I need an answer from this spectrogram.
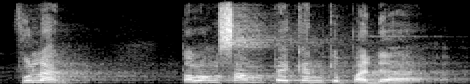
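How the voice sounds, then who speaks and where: A man's voice: extremely high pitch, moderate pace, a little mellow, pitched above the performer's own voice. A man voicing an indignant, proud middle-aged woman who scolds in a haughty way, in an echoey hall. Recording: echoey hall with long reverb.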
